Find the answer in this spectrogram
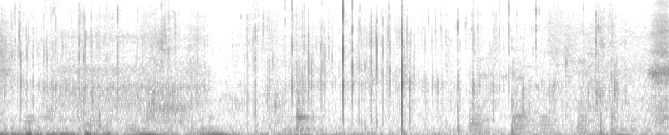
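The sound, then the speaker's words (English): Slime with beads mixed in is squished and kneaded, giving faint, wet crackling with a few sharper clicks, and quiet talking alongside. “It sounds so gross. Oh, okay. It's slime. With balls in it.”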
